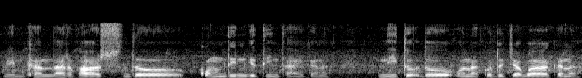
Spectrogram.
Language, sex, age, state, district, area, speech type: Santali, male, 60+, Odisha, Mayurbhanj, rural, spontaneous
